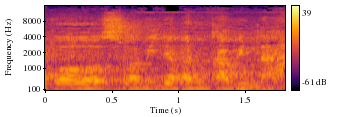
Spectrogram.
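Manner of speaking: deep, put-on angel voice mocking the wife. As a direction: drop low and play the angel teasing.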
